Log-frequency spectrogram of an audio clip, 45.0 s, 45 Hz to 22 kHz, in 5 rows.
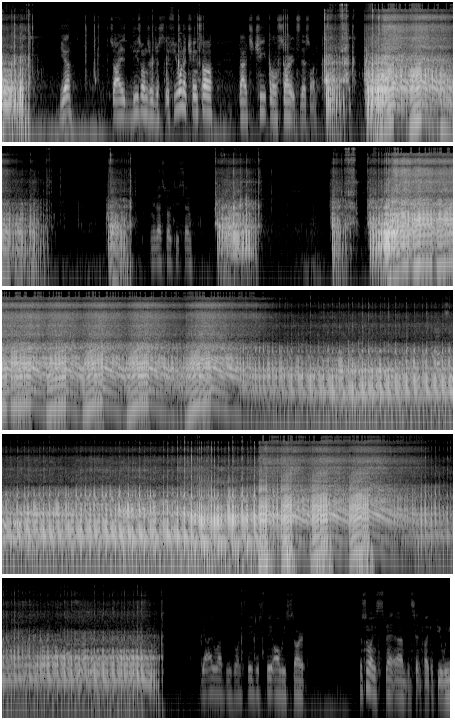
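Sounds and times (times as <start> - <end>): chainsaw starting and revving: 0.0 - 0.8, 6.4 - 10.1, 11.1 - 11.7, 13.3 - 14.3, 15.6 - 39.3.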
